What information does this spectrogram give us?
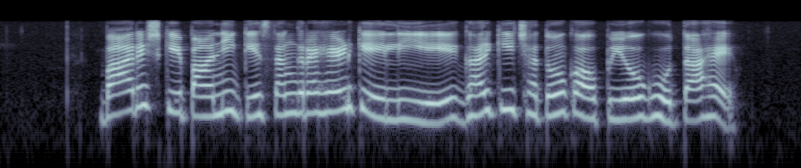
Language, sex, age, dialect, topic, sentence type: Hindi, female, 60-100, Awadhi Bundeli, agriculture, statement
